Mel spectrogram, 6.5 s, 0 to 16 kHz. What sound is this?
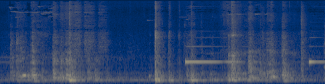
elevator closing and opening
Dover Impulse Traction elevator opening and closing
Recorded in 2012 with an iPhone 4S.
open, elevator, doors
